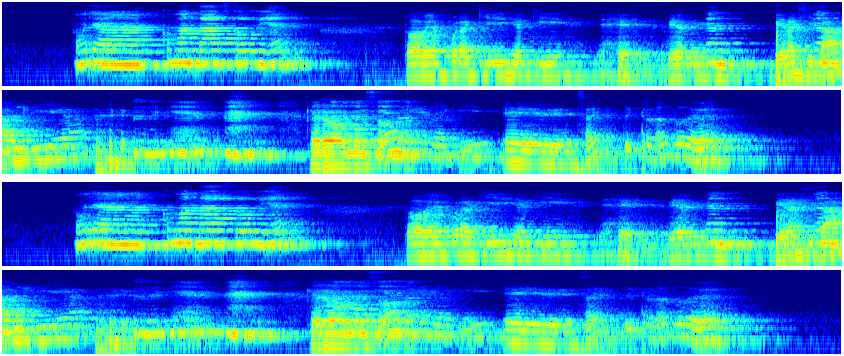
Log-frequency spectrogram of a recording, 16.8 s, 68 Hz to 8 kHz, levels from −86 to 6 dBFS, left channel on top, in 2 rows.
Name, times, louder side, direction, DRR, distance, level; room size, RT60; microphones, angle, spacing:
voice 1, 0.7-2.9 7.0-7.2 8.1-8.4 9.7-12.5, left 1 dB, 35° left, 0 dB, 1.4 m, -32 dB
voice 2, 4.0-7.3 7.7-9.6 11.5-15.5, left 2 dB, 55° left, 0 dB, 0.6 m, -32 dB
5.8 x 5.3 x 5.1 m, 1.3 s
head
